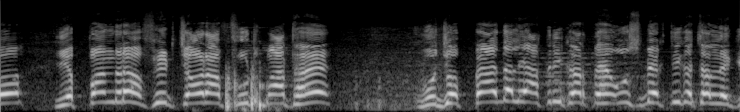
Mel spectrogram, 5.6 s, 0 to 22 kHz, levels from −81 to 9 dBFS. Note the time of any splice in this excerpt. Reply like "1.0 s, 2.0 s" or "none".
none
